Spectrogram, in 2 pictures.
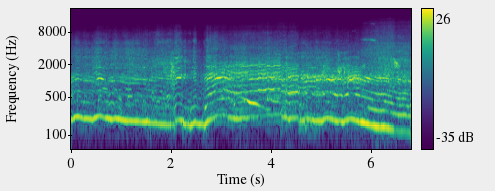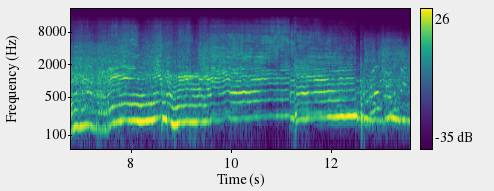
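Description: A rally car engine roars and revs hard, its pitch rising and dropping with gear changes as it passes close by.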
